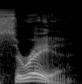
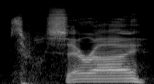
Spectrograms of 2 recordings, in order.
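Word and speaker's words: Soraya: pronounced differently every time it is serea s o r a y a we love it she loves it but it's mispronounced so often we get uh s sya Sarai uh just what was another one we had recently saroya it was just really different but it's spelled s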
